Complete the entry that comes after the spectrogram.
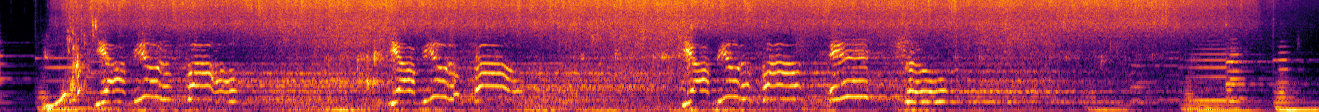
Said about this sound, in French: Écoutez bien, il est sous sa douche et dans un instant, vous allez me donner son nom.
